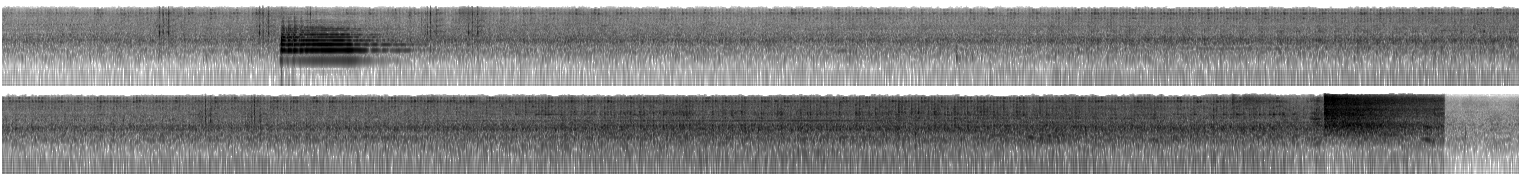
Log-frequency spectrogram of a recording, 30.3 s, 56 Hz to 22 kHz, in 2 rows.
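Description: Narrow-gauge diesel locomotive, a Polish Lxd2, sounds its horn once, a single note about a second long, a few seconds in. Its engine then grows steadily louder as it approaches and passes close by. Near the end a loud hiss lasts about a second before the sound cuts off.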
